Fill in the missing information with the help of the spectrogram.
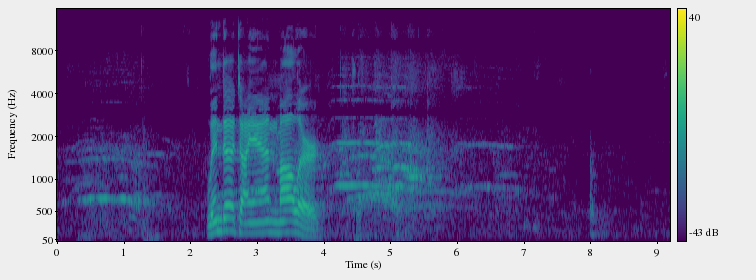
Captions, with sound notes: (audience applauding and cheering) Linda Diane Mahler. (audience applauding and cheering)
